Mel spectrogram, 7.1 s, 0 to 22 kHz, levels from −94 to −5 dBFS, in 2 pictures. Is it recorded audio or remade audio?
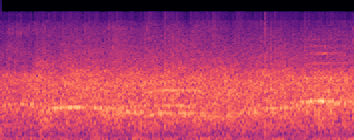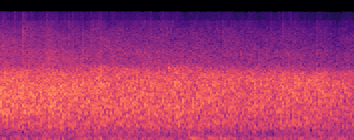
recorded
